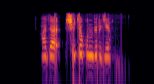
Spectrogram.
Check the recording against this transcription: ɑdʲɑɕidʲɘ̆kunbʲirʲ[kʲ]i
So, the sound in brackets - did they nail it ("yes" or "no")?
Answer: no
